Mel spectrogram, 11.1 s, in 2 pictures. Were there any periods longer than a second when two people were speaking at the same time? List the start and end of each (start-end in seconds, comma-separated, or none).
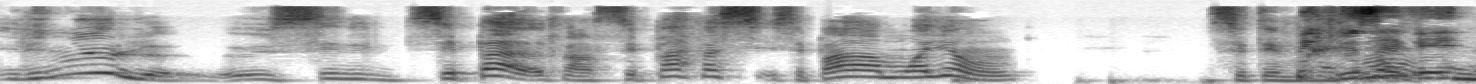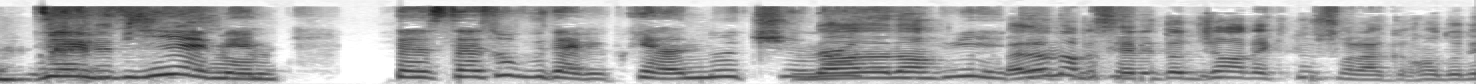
4.9-6.6, 8.5-9.8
